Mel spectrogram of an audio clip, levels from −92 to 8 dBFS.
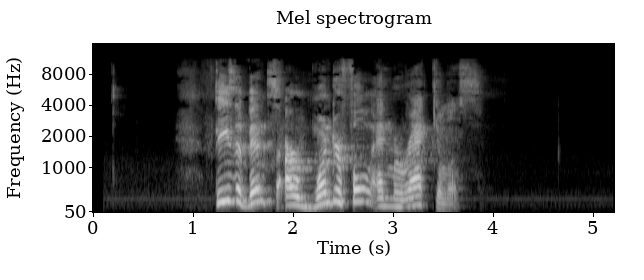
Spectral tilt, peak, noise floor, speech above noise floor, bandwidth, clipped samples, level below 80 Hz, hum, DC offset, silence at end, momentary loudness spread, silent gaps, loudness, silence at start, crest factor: -4.5 dB/octave; -2 dBFS; -75 dBFS; 56 dB; 11.5 kHz; under 0.1%; -74 dBFS; none; under 0.1%; 1.4 s; 16 LU; none; -18 LUFS; 1.2 s; 20 dB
